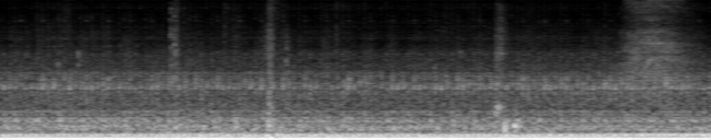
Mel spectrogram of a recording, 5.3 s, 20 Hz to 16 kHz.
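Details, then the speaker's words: London Taxi diesel idling while bleeding fluid after automatic gearbox gasket and fluid renewal, selector moved through each gear for about 10 seconds; steady idle with soft single clunks as gears engage; normal automatic gear engagement. "you know it's about right because when you pull it down into gear, obviously you'll feel a slight rock or an indent as they call it, so that means the gearbox has selected that gear."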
